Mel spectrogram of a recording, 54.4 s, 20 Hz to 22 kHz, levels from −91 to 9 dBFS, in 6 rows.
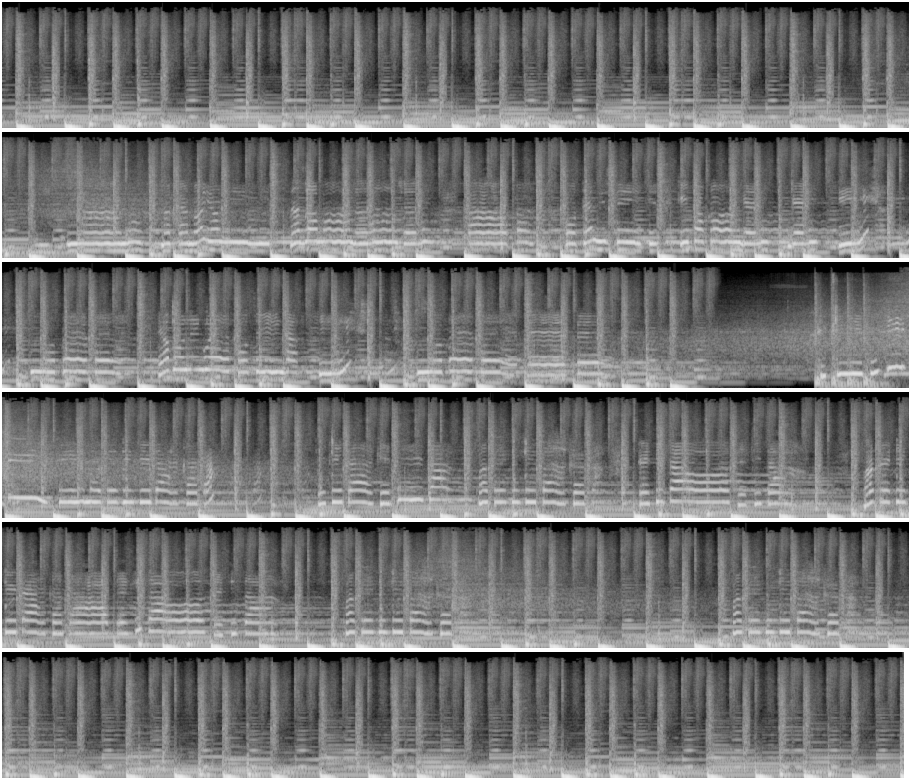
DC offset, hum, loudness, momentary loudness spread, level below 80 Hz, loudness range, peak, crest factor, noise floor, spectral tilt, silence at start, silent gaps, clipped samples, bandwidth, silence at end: under 0.1%; none; -11 LUFS; 5 LU; -12 dBFS; 3 LU; 0 dBFS; 10 dB; -30 dBFS; -5 dB/octave; 0 s; none; under 0.1%; 18 kHz; 0 s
